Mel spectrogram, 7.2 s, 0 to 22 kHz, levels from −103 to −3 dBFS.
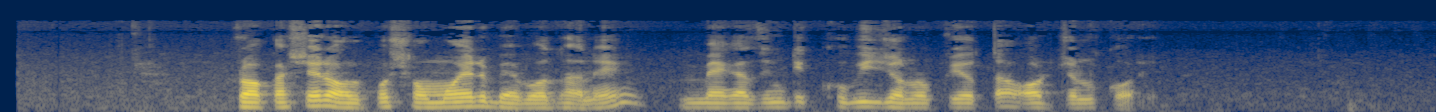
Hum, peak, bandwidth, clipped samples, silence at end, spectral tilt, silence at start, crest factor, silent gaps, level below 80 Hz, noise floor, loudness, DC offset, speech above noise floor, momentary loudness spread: none; 0 dBFS; 11.5 kHz; under 0.1%; 1.5 s; -6 dB/octave; 1.2 s; 24 dB; none; -62 dBFS; -62 dBFS; -22 LUFS; under 0.1%; 40 dB; 15 LU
